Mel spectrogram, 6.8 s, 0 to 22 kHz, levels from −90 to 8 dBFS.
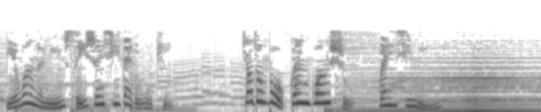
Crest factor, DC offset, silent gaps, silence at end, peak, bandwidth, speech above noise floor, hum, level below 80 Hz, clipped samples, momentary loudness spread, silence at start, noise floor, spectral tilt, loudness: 14 dB; under 0.1%; none; 0 s; -12 dBFS; 7.2 kHz; 24 dB; none; -38 dBFS; under 0.1%; 12 LU; 0 s; -50 dBFS; -5.5 dB/octave; -27 LUFS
